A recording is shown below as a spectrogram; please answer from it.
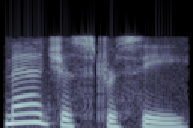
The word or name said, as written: magistracy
